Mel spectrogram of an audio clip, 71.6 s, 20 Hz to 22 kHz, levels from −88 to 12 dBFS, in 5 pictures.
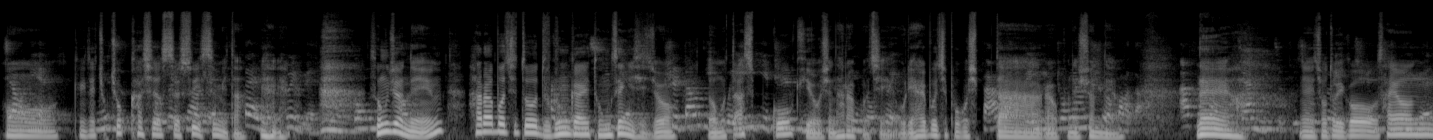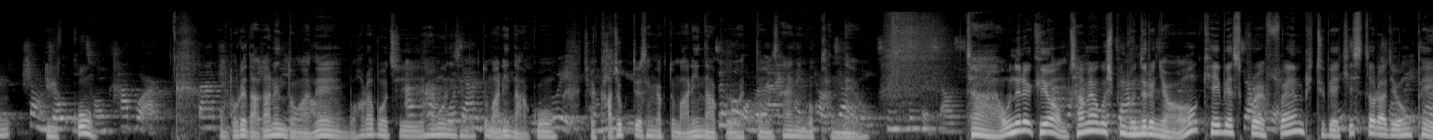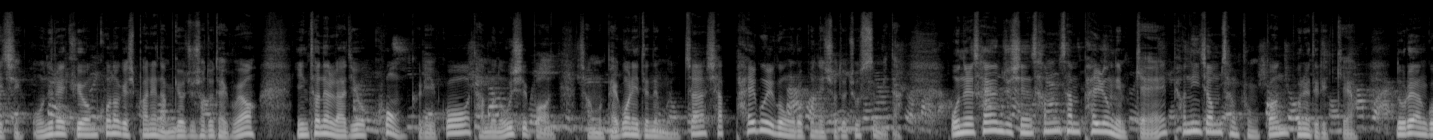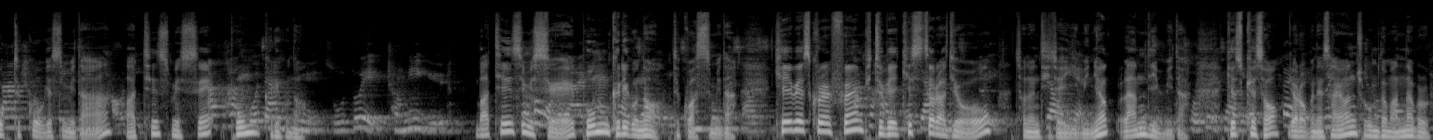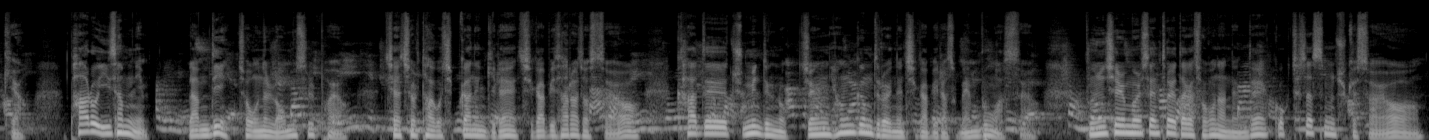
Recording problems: voice in the background; noticeable; throughout; 10 dB below the speech

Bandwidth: 16 kHz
